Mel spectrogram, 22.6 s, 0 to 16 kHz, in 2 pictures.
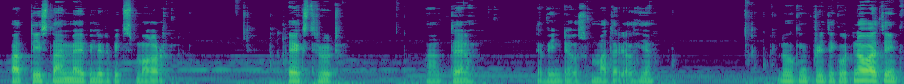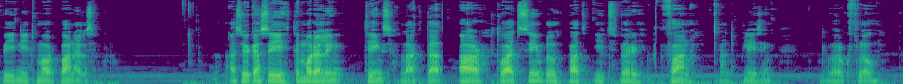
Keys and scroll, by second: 3.4 e, 7.6 Tab, 8.5 a, 13.6 i, 14.1 i, 17.4 e, 21.6 ctrl+Tab.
